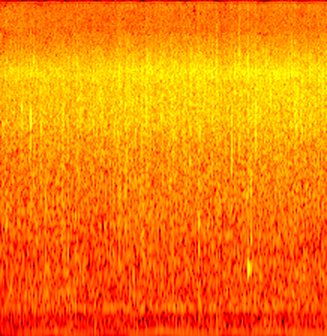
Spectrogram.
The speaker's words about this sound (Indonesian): Di tengah perjalanan, tiba-tiba hujan turun.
